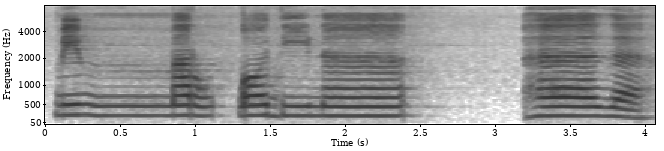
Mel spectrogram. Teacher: jadi berhenti di huruf na 2 harokat tanpa bernafas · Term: saktah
